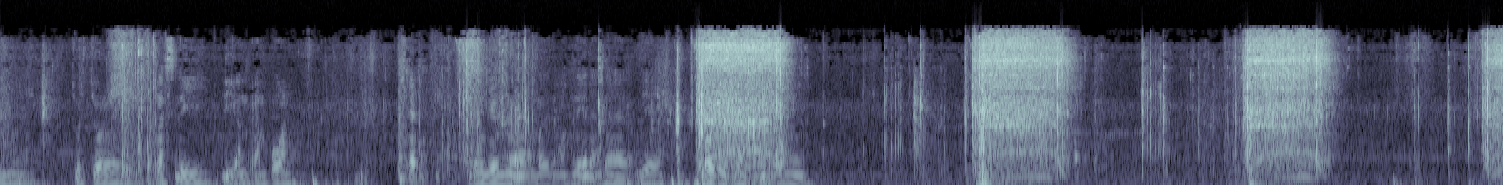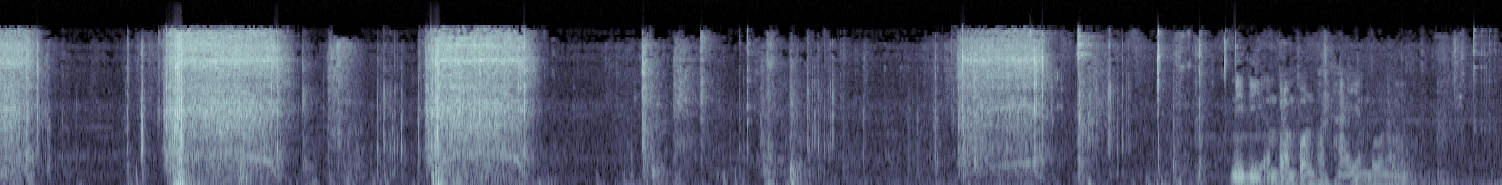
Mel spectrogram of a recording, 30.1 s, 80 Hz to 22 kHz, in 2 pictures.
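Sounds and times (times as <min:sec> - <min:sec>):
power drill spinning: 0:04.6 - 0:05.3, 0:07.0 - 0:08.0, 0:09.6 - 0:10.9, 0:12.3 - 0:13.4, 0:14.7 - 0:15.5, 0:16.6 - 0:18.0, 0:19.2 - 0:20.6, 0:24.4 - 0:26.2.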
